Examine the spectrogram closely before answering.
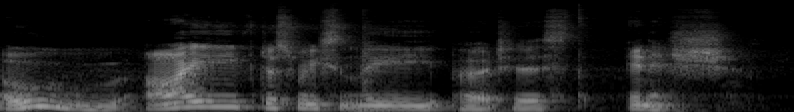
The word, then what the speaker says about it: Inis: Oh, I've just recently purchased Inish, which is spelled Innis. But it's Inish.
